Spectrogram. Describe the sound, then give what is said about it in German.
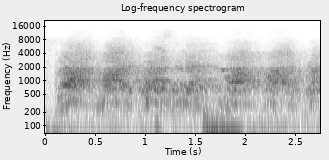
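A large crowd of hundreds of protesters in US cities chants "Not my president" in unison, voices rising and falling in a steady rhythmic pattern, loud and sustained with a low rumble underneath. “Not my president, das skandieren hunderte Demonstranten in verschiedenen Städten in den USA.”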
